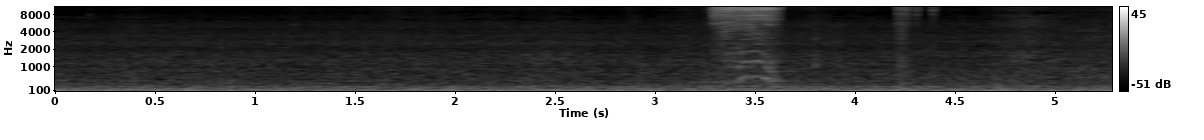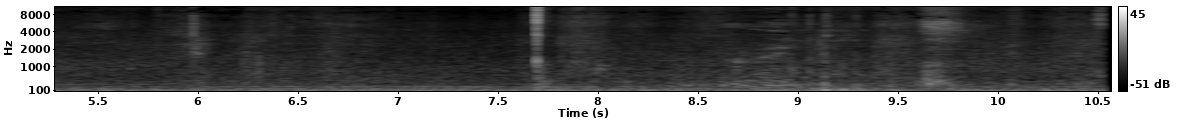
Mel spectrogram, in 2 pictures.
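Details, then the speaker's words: Old Lennox rooftop unit with a newly replaced furnace inducer motor: smooth, even low hum with only a few stray clicks and no rattle or scrape, far quieter than the old motor. "give this new motor chance see what it does way quieter much much quieter"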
